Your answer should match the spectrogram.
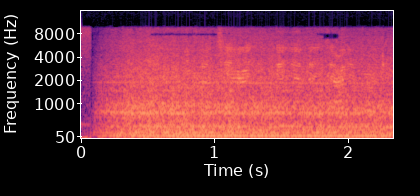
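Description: Steady running noise of a moving road vehicle, a deep engine and road hum under an even rushing noise, starting suddenly.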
